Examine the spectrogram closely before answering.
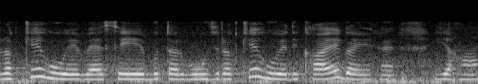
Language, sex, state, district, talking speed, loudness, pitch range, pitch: Hindi, female, Bihar, East Champaran, 150 wpm, -15 LUFS, 235-250 Hz, 240 Hz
